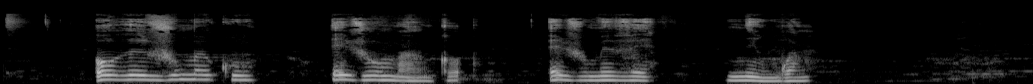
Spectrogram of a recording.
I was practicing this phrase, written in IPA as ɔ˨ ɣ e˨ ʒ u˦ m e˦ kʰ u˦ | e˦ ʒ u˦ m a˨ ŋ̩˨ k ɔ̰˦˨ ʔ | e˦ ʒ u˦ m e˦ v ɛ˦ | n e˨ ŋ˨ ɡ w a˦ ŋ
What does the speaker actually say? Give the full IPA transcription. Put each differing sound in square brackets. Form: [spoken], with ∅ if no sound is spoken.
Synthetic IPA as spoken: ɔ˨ ɣ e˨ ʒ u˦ m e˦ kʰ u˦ | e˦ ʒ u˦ m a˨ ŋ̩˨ k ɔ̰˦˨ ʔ | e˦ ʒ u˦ m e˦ v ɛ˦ | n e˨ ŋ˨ ɡ w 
